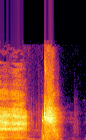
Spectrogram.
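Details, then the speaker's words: Woman with allergies/sinus trouble, lost voice and smell sensitivity: a hissing breath, then one sharp, high-pitched sneeze, then silence. "I'm about to sneeze you guys caught it here excuse me"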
